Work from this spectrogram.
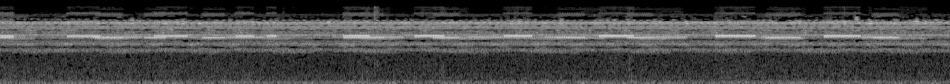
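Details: Crickets chirp in a field under mist: a sustained high-pitched chorus with repeated brief surges in loudness throughout, and no other clear sounds.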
